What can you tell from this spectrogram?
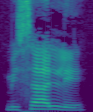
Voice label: "misal", Archi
